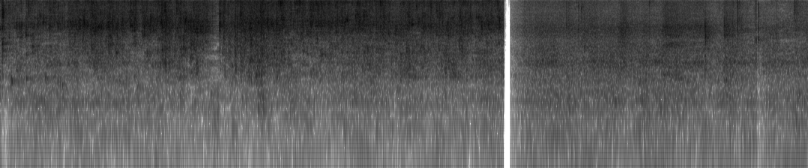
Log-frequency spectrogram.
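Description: Tap water runs steadily over a whole raw chicken being washed at a sink, a continuous broad splashing rush that cuts out briefly and then resumes, with no voices.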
